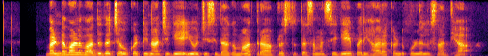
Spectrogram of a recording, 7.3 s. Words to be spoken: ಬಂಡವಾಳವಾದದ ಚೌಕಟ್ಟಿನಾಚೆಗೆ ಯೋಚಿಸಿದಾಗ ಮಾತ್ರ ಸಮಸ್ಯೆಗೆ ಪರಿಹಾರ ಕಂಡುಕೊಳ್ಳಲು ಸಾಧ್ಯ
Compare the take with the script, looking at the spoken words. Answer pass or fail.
fail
